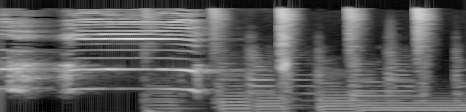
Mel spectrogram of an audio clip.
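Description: A rooster crowing, its long drawn-out final note ending about a second in, as music with a steady beat starts up underneath.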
